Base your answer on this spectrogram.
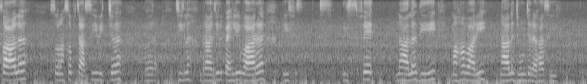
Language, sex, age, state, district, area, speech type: Punjabi, female, 30-45, Punjab, Pathankot, rural, read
